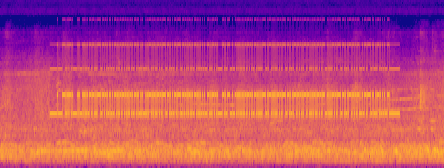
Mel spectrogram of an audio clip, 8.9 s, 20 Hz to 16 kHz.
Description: RTTY (75 baud, 850 Hz shift), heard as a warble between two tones, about 1700 Hz centre, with the noise of a park. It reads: GRANT WAS SACKED THAT DAY, HOURS AFTER THE END OF THE MATCH.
